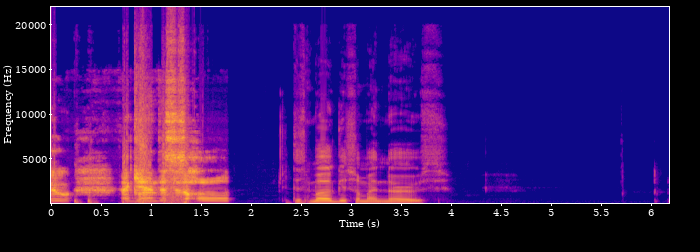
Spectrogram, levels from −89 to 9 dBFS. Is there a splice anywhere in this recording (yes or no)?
no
